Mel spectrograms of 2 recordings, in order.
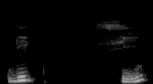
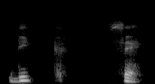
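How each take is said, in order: First: "dixi" en dos sílabas separadas, "dik-si", con i final. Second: "dixi" dicho "dik-se", en dos sílabas separadas; i final abierta en e. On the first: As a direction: pronuncia "dixi" pausado, acabado en i. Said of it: "P uno sería". ("dixi" como "dik... si") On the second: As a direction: pronuncia "dixi" pausado, acabado en e. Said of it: "Con P cuatro". ("dixi" como "dik... se", con e final) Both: Shown as a demonstration.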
